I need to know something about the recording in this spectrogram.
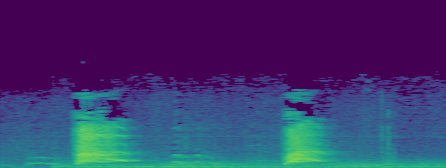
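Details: Fox calling in the mating season, when foxes call out to each other: two harsh, breathy screams about two seconds apart, each lasting under half a second, over quiet background hiss.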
